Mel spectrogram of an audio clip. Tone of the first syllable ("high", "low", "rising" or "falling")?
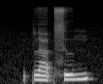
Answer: low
